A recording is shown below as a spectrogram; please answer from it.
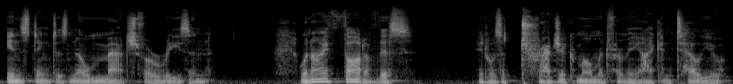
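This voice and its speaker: A man playing a refined, boastful aging Russian aristocrat and hunter in an audiobook, speaking in a measured, pompous way. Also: rumbling low, animated, fairly bright tone, slightly rough, heavily acted. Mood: self-assured. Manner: pompous, measured, self-satisfied. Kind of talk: audiobook character acting.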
